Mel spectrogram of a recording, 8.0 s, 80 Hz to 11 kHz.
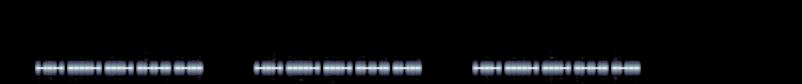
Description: Morse code, heard as a keyed tone, about 46 wpm, 700 Hz. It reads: K4VPL K4VPL K4VPL
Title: USA Call Signs - 5 Characters - Repeated 3x - 45wpm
